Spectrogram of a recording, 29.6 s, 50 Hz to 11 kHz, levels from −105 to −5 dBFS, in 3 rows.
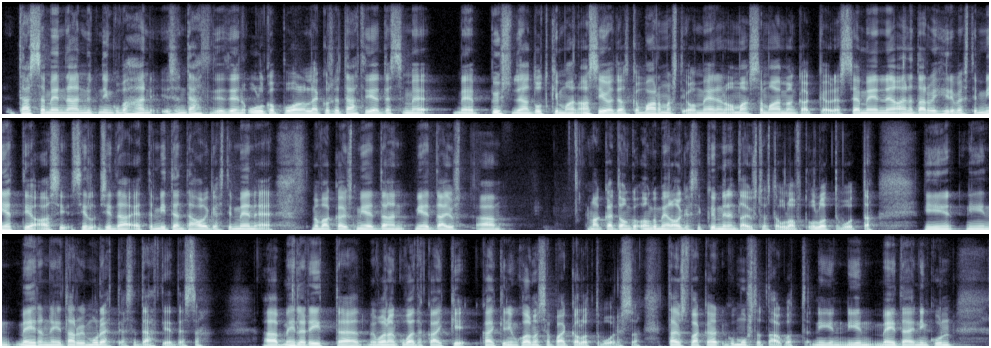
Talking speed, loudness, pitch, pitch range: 170 wpm, -17 LUFS, 105 Hz, 100-115 Hz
